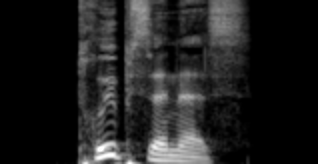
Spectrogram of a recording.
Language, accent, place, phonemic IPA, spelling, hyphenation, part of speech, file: German, Germany, Berlin, /ˈtʁyːpˌzɪnəs/, Trübsinnes, Trüb‧sin‧nes, noun, De-Trübsinnes.ogg
- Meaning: genitive singular of Trübsinn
